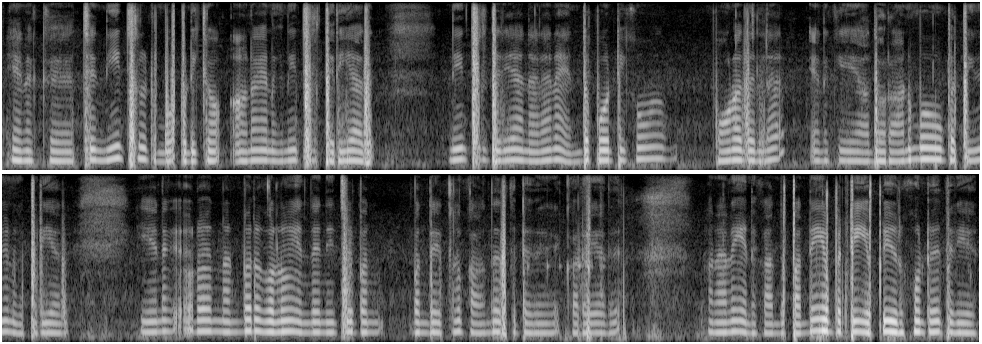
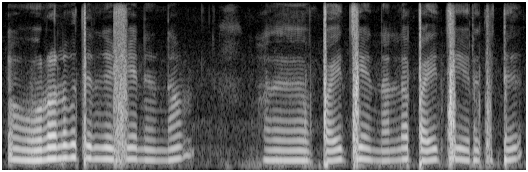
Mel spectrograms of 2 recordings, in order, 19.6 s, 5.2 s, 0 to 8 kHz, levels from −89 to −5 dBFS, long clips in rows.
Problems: constant background noise, background conversations at intervals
